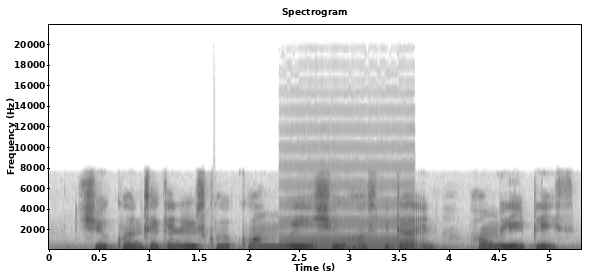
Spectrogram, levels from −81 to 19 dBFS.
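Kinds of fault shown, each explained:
Gap at a join of encoded pieces: Two separately encoded segments meet untrimmed, so leftover encoder delay and frame padding leave a hole. At 1.64 s the speech drops out for about 12 ms, showing as a brief vertical blank stripe on the spectrogram and a flat, slightly smeared-edged notch in the waveform.
GSM phone buzz: A nearby 2G handset on a call sends radio bursts about 217 times a second, which the audio circuitry rectifies. From 2.3 to 3.65 s a steady, raspy buzz sits about 6 dB below the speech, drawn as evenly spaced horizontal harmonic lines from 217 Hz upward.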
